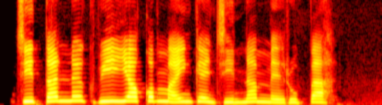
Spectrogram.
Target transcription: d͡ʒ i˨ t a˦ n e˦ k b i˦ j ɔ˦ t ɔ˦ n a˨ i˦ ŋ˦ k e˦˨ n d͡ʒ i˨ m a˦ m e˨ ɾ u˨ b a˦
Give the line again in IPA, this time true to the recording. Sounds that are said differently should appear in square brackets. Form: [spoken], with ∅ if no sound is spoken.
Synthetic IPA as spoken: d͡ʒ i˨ t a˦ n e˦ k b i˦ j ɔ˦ [k] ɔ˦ [m] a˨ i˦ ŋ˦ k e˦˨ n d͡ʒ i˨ [n] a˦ m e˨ ɾ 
